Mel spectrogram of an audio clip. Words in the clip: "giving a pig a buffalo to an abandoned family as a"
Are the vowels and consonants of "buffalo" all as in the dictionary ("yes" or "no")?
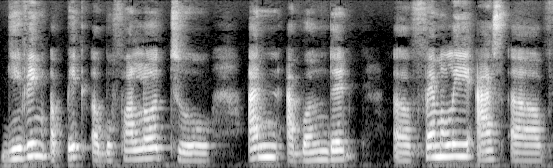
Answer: yes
